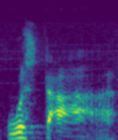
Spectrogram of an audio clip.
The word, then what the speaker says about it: Worcester: from so worcester polytechnic institute pronounced woosta ever been to boston they have a very strong accent Massachusetts that's what's that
